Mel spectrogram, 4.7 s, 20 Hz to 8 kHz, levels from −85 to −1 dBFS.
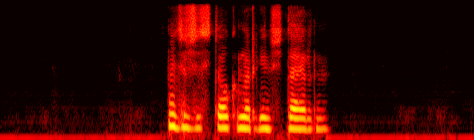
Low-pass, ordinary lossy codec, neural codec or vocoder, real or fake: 7.2 kHz; none; codec, 16 kHz, 2 kbps, FreqCodec, smaller model; fake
